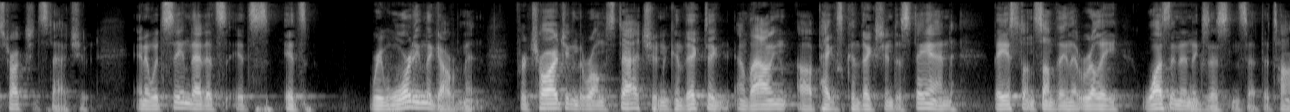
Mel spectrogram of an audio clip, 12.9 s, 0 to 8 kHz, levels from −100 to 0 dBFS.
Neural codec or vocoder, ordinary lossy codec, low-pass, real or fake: none; MP3, 48 kbps; 7.2 kHz; real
